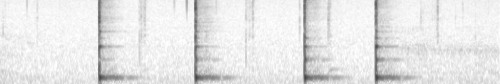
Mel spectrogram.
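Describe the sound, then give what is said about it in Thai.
Four hollow, resonant pops from a PVC pipe struck vertically against an open palm, evenly spaced about half a second apart, each short with a quick ringing decay, clear with no talking. “มีเสียงครับ มีเสียงดังโป๊ะะนะครับ แสดงว่าตอนนี้เนี่ยมันมีความเป็นไปได้แล้วครับ ที่จะกลายเป็นเครื่องดนตรี”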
